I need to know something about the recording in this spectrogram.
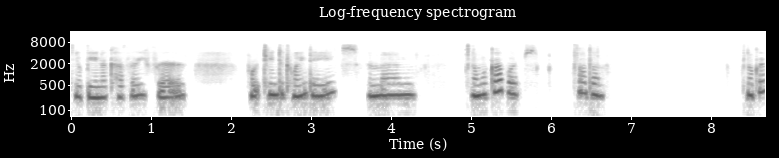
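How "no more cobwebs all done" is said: usual speaking voice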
